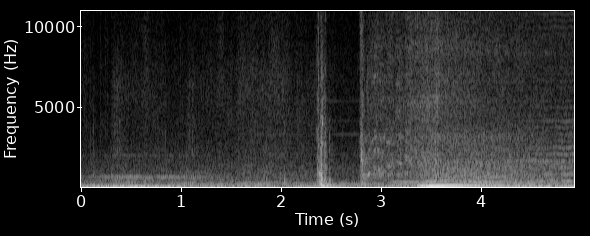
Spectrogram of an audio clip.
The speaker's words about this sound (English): Sadly, the man climbs back into his car and drives away into the night.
